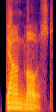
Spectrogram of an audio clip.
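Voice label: "downmost", American English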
